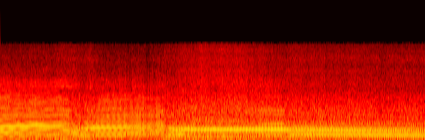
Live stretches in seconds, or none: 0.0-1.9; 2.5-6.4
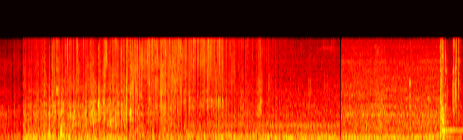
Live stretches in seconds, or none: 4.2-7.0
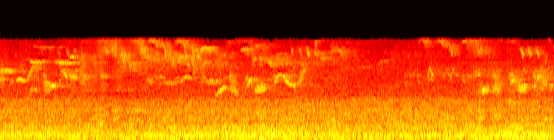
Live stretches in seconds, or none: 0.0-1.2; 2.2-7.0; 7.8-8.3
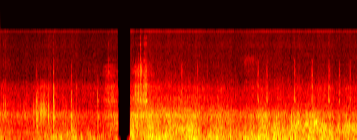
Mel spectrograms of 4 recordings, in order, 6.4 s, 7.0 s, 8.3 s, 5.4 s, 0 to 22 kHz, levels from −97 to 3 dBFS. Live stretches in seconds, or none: 0.0-5.4

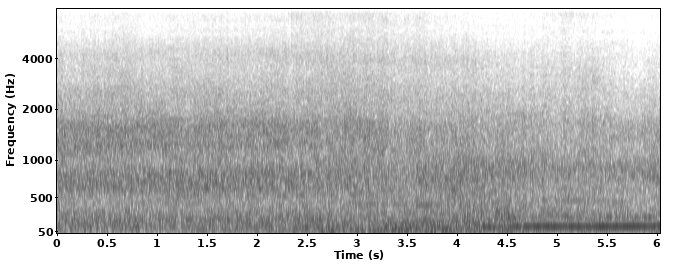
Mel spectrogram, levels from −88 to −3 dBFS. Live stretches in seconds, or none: 0.0-0.6; 1.5-6.0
